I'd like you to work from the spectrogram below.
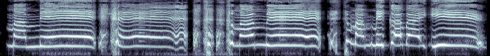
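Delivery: put-on high, tearful child wailing for mummy; a small girl sobbing and calling out; crying child calling mummy. Little daughter wailing for her absent mother, tearful.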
